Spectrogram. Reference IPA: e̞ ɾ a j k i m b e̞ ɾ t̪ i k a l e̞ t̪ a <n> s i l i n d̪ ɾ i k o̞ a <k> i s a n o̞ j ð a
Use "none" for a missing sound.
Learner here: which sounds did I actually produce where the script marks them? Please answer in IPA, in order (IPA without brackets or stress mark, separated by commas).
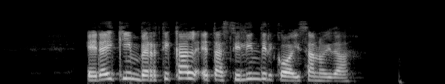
none, none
